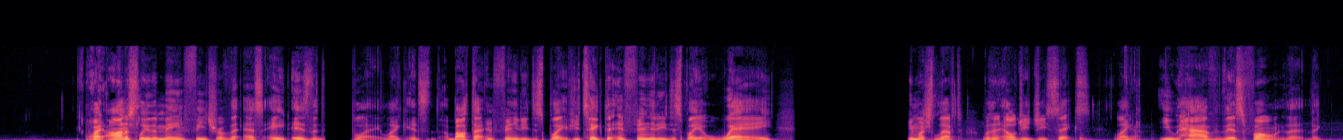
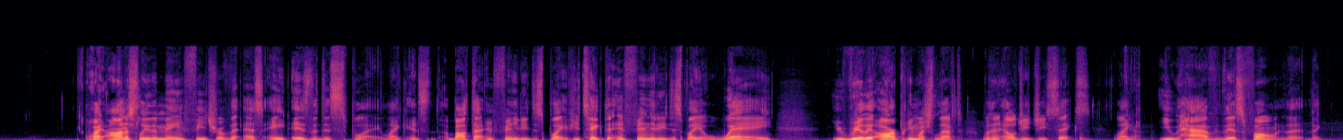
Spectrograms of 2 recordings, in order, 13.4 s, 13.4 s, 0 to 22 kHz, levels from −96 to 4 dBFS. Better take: second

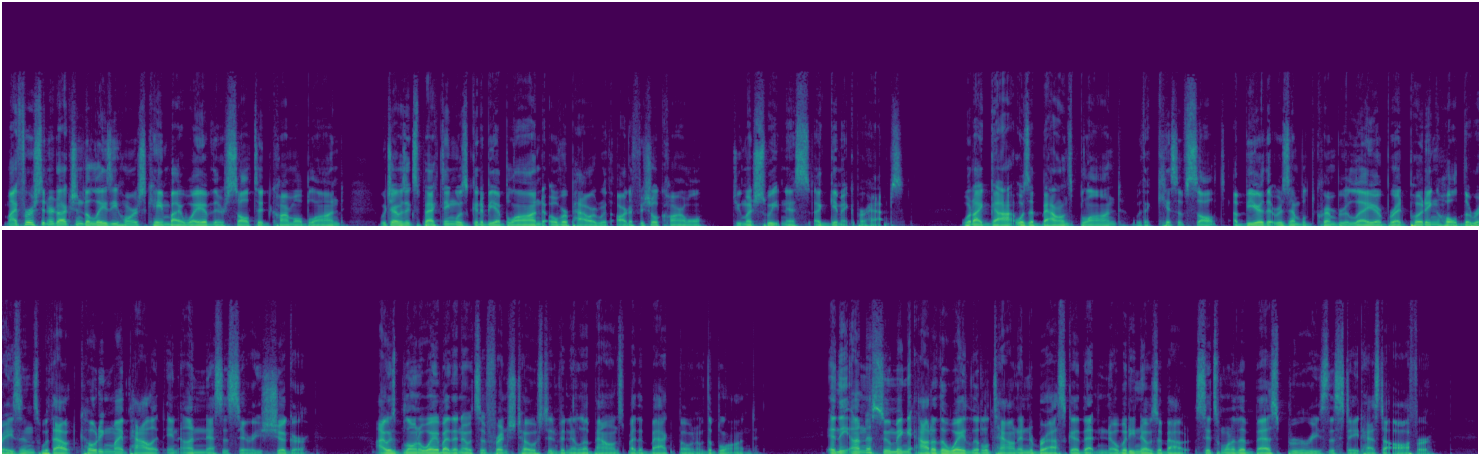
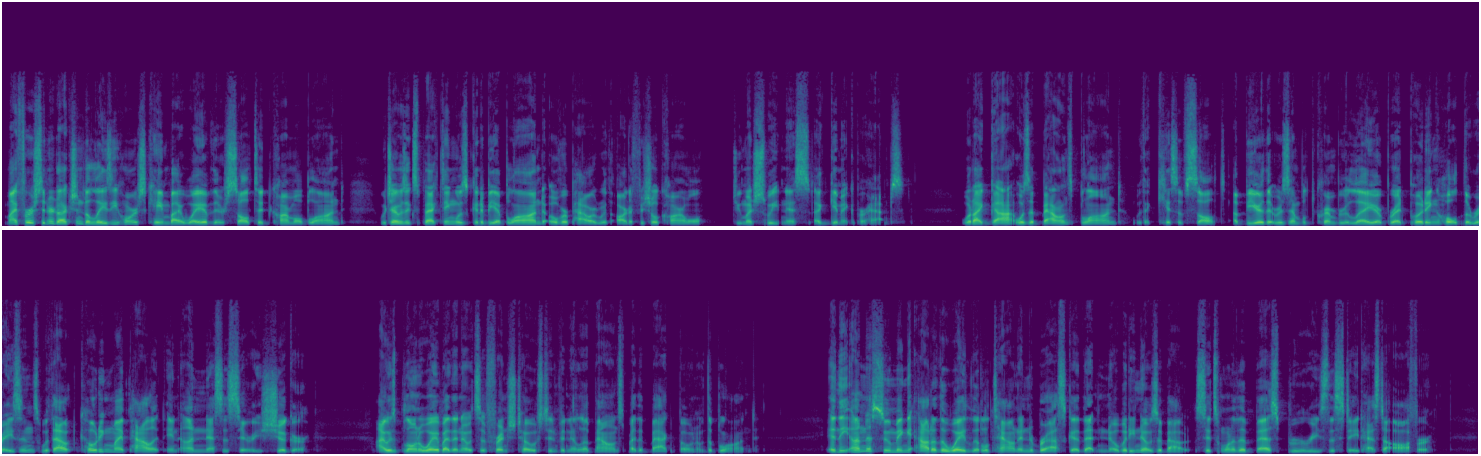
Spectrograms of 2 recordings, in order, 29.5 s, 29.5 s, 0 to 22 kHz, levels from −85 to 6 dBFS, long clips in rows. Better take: first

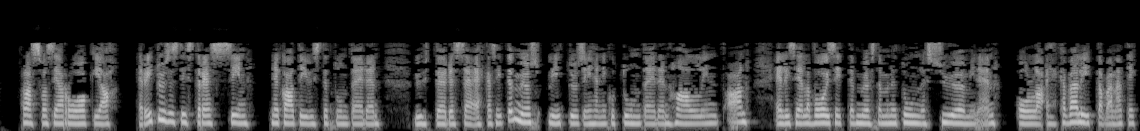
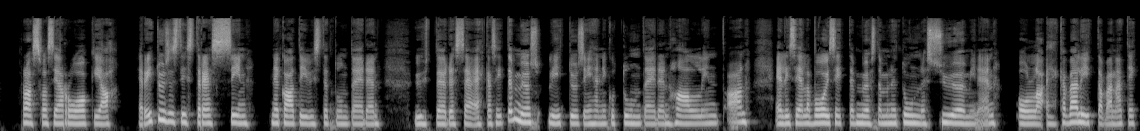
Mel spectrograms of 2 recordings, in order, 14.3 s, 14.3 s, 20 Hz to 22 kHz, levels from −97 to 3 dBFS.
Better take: second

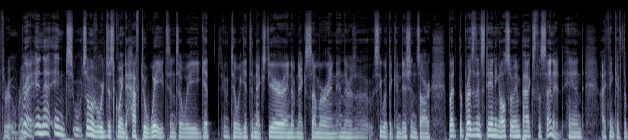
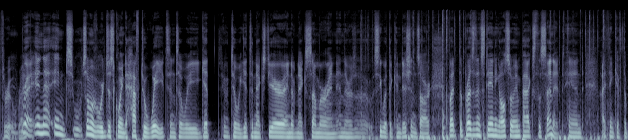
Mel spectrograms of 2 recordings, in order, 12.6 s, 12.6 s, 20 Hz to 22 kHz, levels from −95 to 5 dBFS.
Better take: first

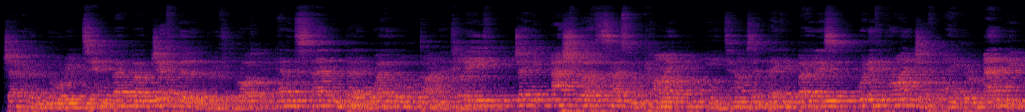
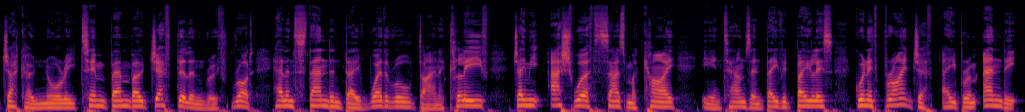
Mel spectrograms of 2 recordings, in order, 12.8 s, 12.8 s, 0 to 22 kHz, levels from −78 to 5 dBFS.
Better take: second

